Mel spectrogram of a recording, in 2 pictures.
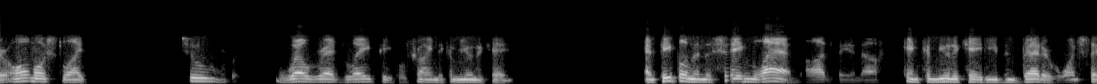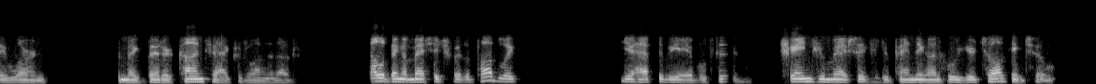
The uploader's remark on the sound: Please welcome to The Not Old Better Show via internet phone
